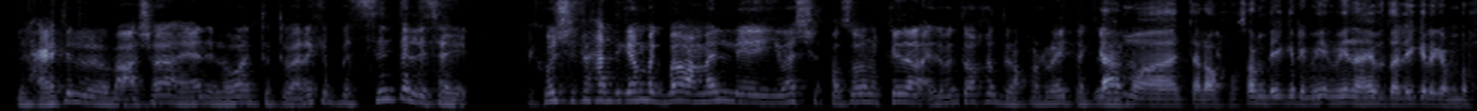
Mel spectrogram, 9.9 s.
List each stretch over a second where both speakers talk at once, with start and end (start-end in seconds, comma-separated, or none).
none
